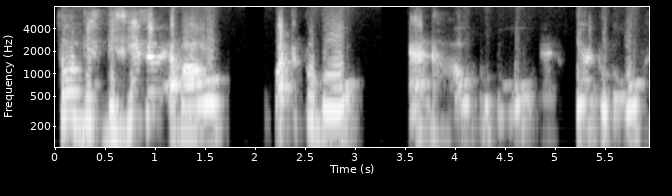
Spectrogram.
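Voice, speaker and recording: A man's voice: sits high, lively intonation, unhurried. Man lecturing over a muffled call. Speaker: visiting lecturer. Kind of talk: online lecture. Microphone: headset. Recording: muffled lo-fi video call audio.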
